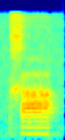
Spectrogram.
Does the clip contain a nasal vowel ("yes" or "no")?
no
